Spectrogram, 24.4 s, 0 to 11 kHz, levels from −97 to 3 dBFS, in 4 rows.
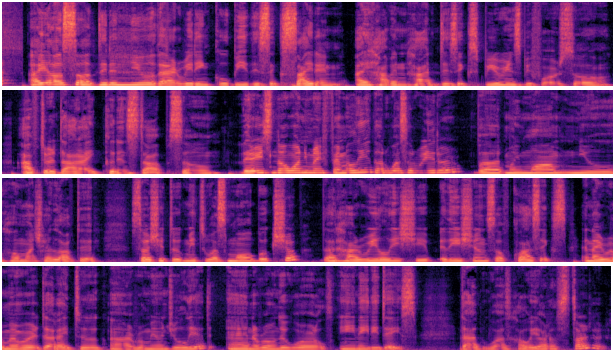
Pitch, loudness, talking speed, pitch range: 195 Hz, -25 LUFS, 200 wpm, 185-210 Hz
